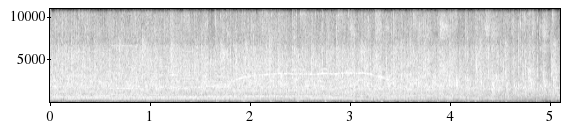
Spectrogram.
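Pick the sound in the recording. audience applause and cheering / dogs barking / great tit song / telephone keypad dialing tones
audience applause and cheering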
